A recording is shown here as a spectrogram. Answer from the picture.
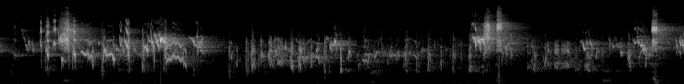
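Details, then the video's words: Happy budgerigar warbling in an unbroken scratchy chatter of squeaky chirps, slurred whistles and short loud squawks. "Happy budgie chirping sound"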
